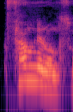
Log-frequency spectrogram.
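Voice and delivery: usual speaking voice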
